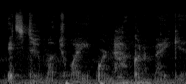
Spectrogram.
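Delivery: whisper. Acted. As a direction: breathe it out unvoiced like a frightened bird. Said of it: "is like".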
